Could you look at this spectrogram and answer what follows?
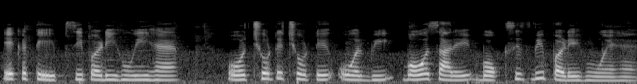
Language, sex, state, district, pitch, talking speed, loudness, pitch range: Hindi, female, Punjab, Pathankot, 215 Hz, 170 wpm, -18 LUFS, 205-240 Hz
